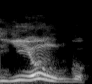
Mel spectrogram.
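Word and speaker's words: Yeung: Young, Y-E-U-N-G. I was about to say that's just like telling me it's a white man named Alonzo, man. I ain't trying to hear that bullshit. His name's not Jeff Young. and Young, the way it's spelled, that's the way they spell it. It's Young, but this Bolo Young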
